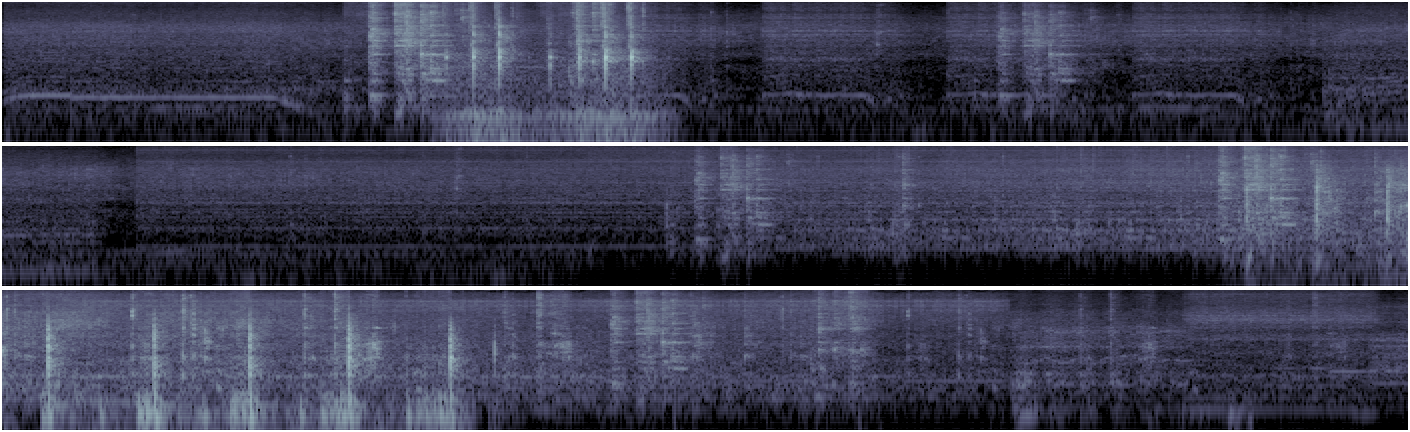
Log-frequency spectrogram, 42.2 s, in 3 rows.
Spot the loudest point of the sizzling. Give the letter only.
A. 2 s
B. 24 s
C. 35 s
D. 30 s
D.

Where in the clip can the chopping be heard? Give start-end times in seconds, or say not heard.
4.4-6.5, 26.4-33.1.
